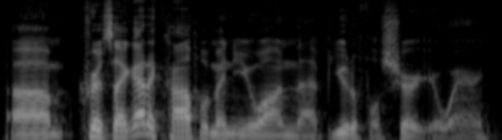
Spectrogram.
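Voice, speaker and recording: A man's voice: fairly low pitch, very animated, very fast, a bit bright, clean tone. A man in his thirties hosting a casual podcast, rambling and correcting himself with wry asides. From United States. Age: 30s. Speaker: podcast host.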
